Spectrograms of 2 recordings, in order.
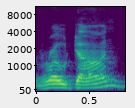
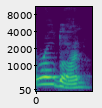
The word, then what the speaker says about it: Rodon: on the left I'm going to predict it rhodon not rolled on rodon starts there r-o-d-o-n yeah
